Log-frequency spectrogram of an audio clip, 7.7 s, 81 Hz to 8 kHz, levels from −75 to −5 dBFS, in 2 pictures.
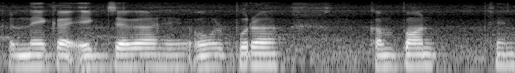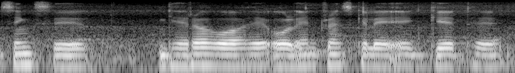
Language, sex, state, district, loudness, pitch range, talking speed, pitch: Hindi, male, Arunachal Pradesh, Lower Dibang Valley, -16 LUFS, 125-130 Hz, 155 wpm, 130 Hz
